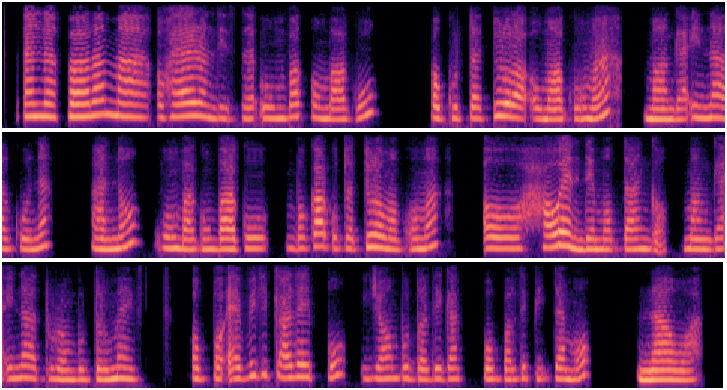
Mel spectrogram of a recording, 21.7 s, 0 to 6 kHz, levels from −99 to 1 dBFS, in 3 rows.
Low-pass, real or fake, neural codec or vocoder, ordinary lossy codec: 5.4 kHz; fake; codec, 16 kHz in and 24 kHz out, 0.4 kbps, LongCat-Audio-Codec, fine tuned four codebook decoder; MP3, 48 kbps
